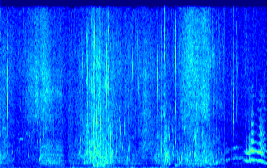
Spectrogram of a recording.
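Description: Tenkara rod and taut line singing under the load of a hooked common carp: surges of hiss, with a short warbling tone near the end.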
